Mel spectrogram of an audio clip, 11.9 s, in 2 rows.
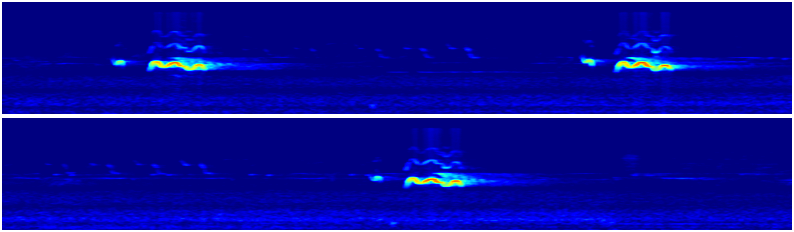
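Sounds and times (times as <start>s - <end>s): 
white-whiskered laughingthrush calling: 0.8s - 1.8s, 4.4s - 5.2s, 8.7s - 9.7s.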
